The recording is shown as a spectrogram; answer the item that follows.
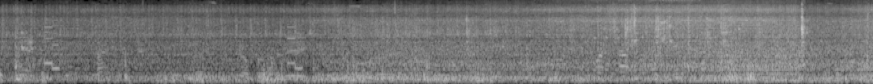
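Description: Off-road vehicle engine running, growing louder toward the end, with indistinct voices under it.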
